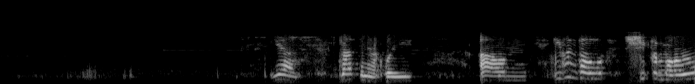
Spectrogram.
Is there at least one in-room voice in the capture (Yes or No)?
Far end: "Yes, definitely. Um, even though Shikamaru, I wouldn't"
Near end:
No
